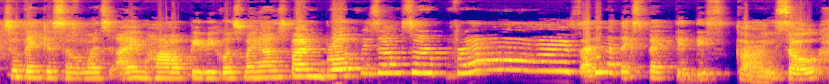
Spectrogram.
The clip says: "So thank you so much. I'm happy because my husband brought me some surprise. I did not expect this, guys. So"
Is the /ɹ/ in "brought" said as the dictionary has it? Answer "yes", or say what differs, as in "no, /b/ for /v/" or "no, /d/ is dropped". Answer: yes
